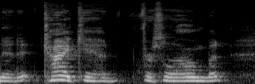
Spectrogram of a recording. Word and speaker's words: KiCad: I've been pronouncing it KiCad for so long, but it's K-I-C-A-D, and it's free, runs on Windows, runs on Linux.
